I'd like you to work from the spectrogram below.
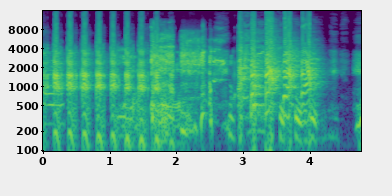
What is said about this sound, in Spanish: y … tosiendo para efectos de, realismo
